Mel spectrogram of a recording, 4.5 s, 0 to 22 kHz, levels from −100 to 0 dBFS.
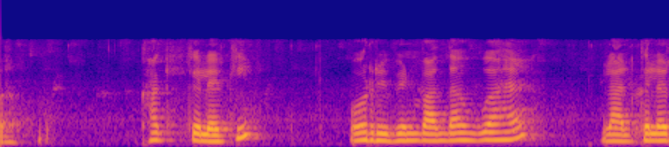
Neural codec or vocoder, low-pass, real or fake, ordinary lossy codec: none; 7.2 kHz; real; none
